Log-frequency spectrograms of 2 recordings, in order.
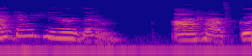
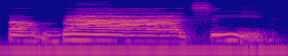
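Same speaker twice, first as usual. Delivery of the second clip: very slow, louder, menacing voice; sinister drawl; 4 dB louder, much slower than usual. Acted. Bad seed boasts menacingly to the children. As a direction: stretch it out like a villain.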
